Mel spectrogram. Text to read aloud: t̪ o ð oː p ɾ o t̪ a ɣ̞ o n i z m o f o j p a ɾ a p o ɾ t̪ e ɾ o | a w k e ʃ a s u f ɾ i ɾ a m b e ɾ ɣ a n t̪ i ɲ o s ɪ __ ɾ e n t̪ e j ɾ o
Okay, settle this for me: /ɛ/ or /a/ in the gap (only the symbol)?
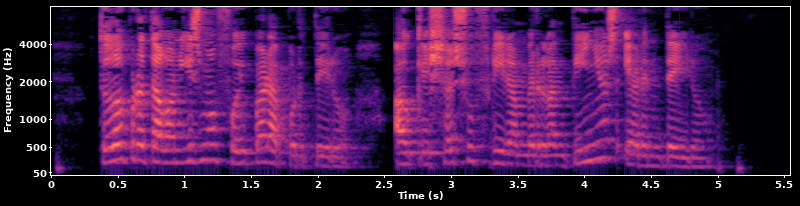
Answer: a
